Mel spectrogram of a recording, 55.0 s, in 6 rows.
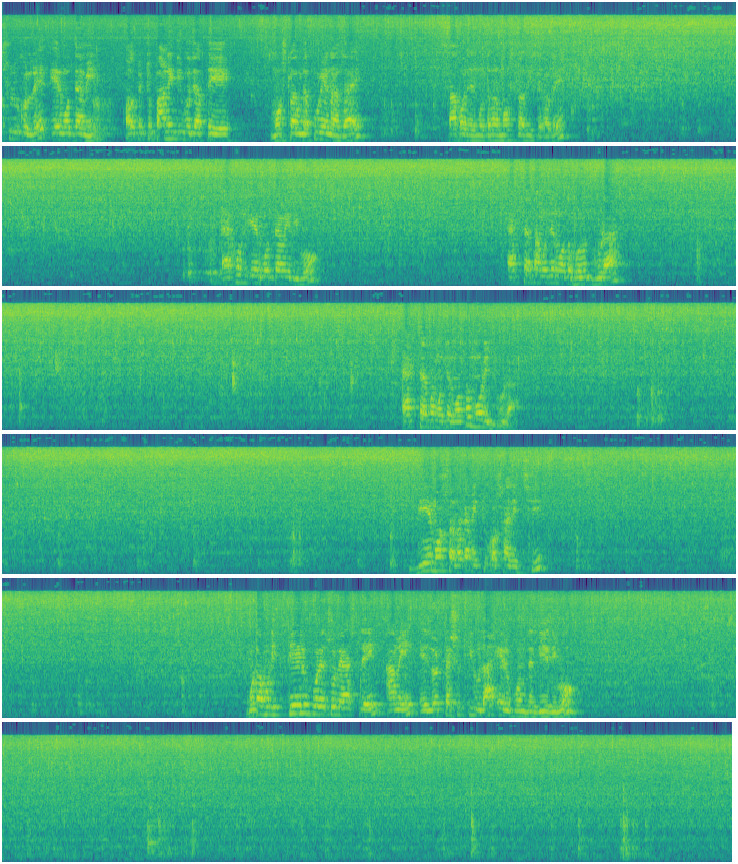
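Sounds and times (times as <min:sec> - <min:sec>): oil sizzling in a frying pan: 0:00.0 - 0:55.0
spoon stirring in a pan: 0:11.3 - 0:12.0, 0:17.8 - 0:23.3, 0:25.3 - 0:32.7, 0:34.4 - 0:35.5, 0:36.4 - 0:39.6, 0:45.0 - 0:54.1.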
